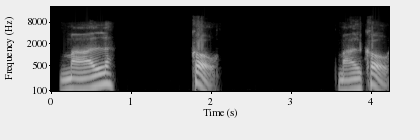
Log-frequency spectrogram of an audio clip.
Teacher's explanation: So if I want to say his king, that vowel shows up. Well, it actually takes a shorter form because it's now in an unstressed syllable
